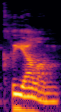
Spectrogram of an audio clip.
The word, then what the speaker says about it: Cle Elum: kid, and and it's a weird enough name, CleElum. That's how you pronounce it.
